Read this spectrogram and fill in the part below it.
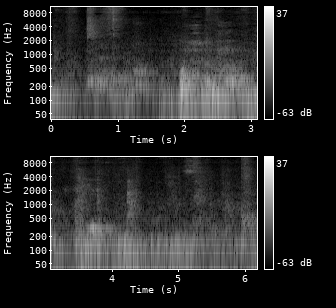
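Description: Footsteps move across a floor close by.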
